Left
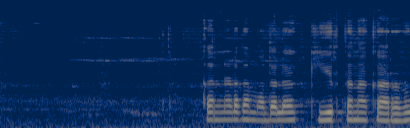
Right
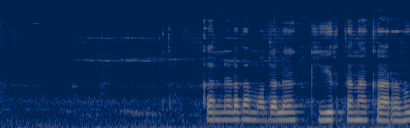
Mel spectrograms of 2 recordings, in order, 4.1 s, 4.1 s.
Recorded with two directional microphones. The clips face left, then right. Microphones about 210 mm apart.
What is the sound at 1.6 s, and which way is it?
A woman's voice, 15° left (ahead or behind).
